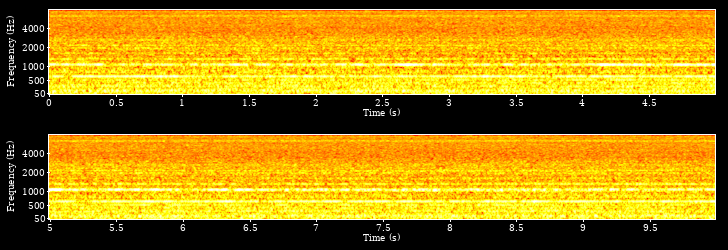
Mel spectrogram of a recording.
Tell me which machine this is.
fan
